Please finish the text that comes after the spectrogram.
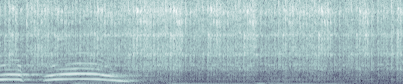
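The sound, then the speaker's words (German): A hand ratchet is spun, giving a rapid, continuous rattle of dry clicks that holds steady for about two seconds. A short rising-and-falling voice-like tone sounds briefly at the start. “Eine Ratsche.”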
